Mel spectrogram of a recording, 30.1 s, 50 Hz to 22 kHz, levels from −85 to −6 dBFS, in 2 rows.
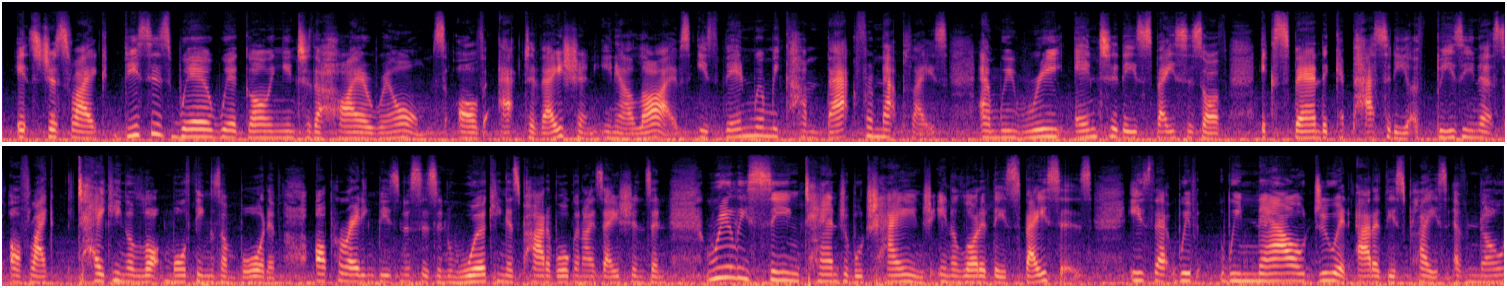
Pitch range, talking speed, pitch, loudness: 140-185 Hz, 155 wpm, 165 Hz, -23 LUFS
